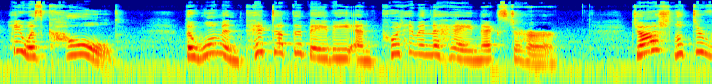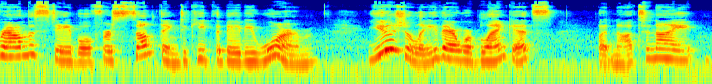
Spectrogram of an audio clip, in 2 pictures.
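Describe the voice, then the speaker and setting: A teacher, a woman, reads a children's storybook aloud with deliberate, expressive storytelling. Her voice sits on the high side, and there's a slight hiss or hum in the recording.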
